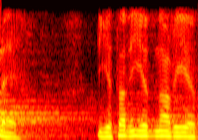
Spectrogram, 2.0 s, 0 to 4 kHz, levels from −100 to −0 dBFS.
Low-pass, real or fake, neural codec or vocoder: 3.6 kHz; real; none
